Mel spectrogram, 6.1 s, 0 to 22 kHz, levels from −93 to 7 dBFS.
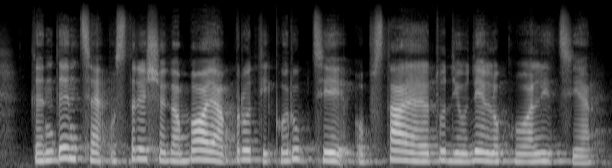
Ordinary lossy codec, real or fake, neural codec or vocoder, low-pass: none; fake; autoencoder, 48 kHz, 32 numbers a frame, DAC-VAE, trained on Japanese speech; 19.8 kHz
